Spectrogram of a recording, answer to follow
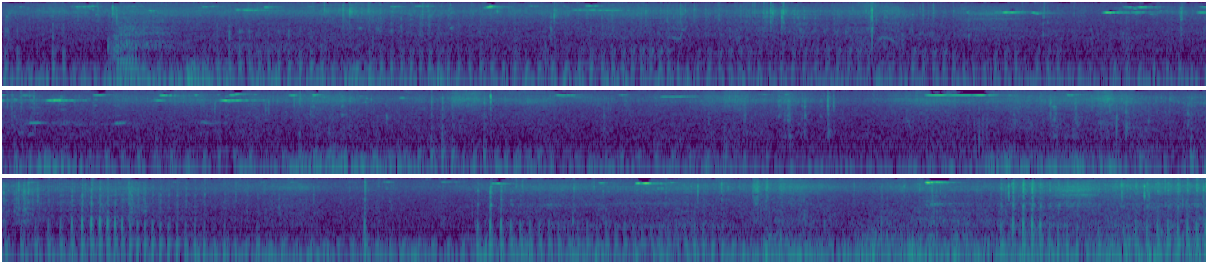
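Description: Trial motorcycle engine running at low revs, a steady low chugging, with occasional knocks as the bike crosses rough ground.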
